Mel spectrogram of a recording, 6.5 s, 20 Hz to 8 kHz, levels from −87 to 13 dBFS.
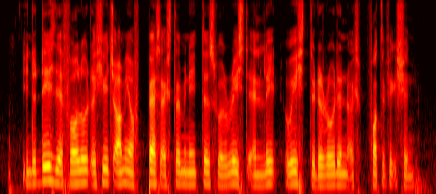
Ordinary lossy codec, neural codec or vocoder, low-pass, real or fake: none; none; none; real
